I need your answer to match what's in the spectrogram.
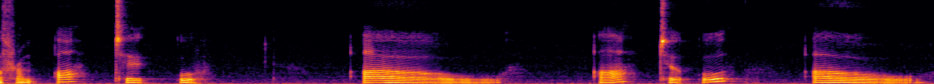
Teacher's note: we glide from one sound to the next, so they really become a new sound with movement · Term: diphthong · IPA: /əʊ/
